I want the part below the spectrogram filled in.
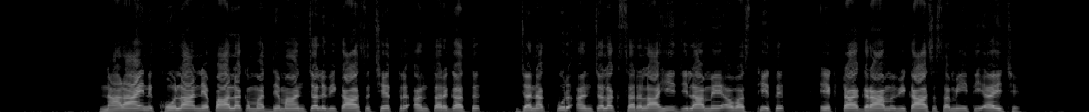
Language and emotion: Maithili, neutral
